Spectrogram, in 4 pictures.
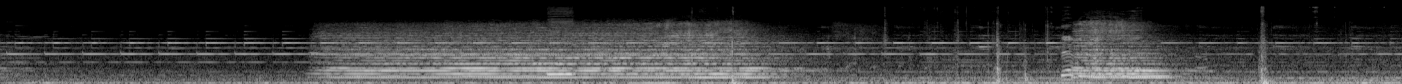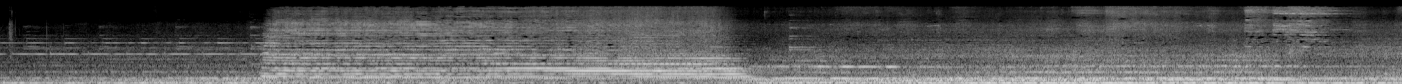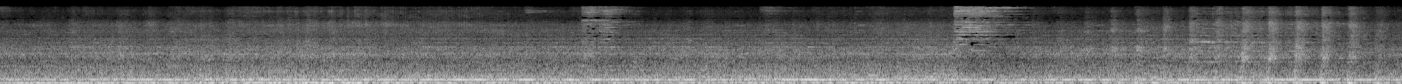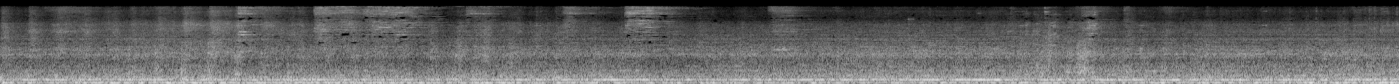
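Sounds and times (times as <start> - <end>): crossing bell ringing: 0.0 - 43.0, 43.9 - 49.2
train engine drone: 0.0 - 56.0
locomotive horn blast: 3.1 - 8.1, 10.6 - 12.0, 16.6 - 28.2.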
